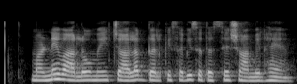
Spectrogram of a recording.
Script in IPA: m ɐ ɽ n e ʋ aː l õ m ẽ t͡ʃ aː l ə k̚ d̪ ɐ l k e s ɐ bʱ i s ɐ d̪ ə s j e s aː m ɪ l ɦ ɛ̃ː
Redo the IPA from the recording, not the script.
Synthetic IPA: m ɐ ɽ n e ʋ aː l õ m ẽ t͡ʃ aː l ə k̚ d̪ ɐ l k e s ɐ bʱ i s ɐ d̪ ə s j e ʃ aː m ɪ l ɦ ɛ̃ː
